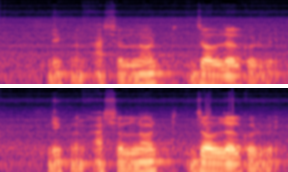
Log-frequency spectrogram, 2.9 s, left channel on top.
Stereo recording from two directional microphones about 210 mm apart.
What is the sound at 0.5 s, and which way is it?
Speech, 15° right (ahead or behind).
